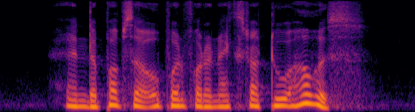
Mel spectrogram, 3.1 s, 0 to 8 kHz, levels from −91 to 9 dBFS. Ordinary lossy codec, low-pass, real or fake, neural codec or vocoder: none; none; real; none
